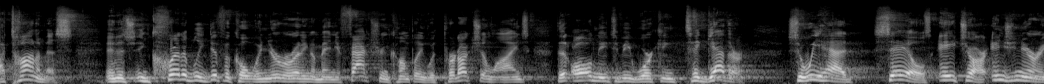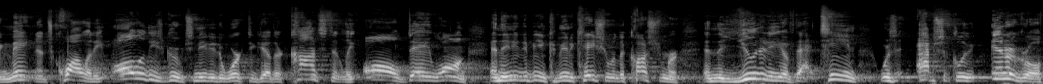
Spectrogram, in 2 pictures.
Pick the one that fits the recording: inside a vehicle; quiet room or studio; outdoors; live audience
live audience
